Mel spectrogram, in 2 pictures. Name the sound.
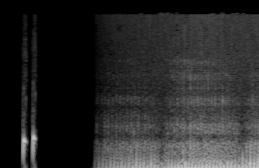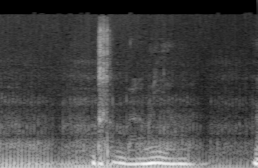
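cat purring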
